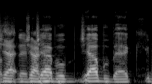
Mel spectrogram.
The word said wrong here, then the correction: Jakubek: I think it's Jakubek.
